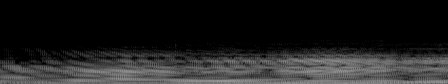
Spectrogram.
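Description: Keen Association Buchla-format 268e graphic waveform generator oscillator sounding a steady low synth drone. Its timbre shifts continuously as new wave shapes are drawn onto its rolling wave 'tape', while the pitch holds.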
